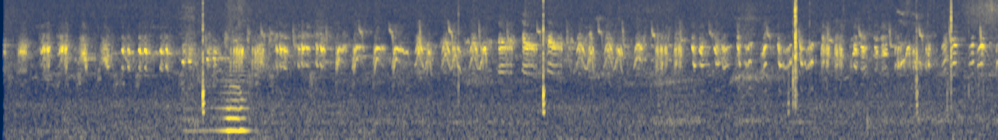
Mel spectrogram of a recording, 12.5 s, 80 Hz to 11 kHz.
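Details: Sedge warbler pours out a fast, scratchy, chattering song of rapid varied notes, recorded 7 June 2021; a greylag goose gives one low honk early on.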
